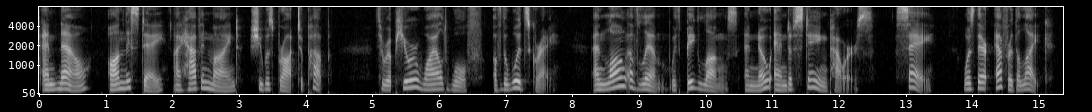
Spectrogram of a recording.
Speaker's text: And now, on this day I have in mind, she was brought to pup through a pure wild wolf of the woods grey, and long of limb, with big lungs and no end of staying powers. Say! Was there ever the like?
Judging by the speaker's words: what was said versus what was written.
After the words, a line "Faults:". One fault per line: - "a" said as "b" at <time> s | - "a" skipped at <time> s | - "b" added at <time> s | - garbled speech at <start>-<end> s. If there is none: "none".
And now, on this day I have in mind, she was brought to pup through a pure wild wolf of the woods grey, and long of limb, with big lungs and no end of staying powers. Say! Was there ever the like?
Faults:
none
